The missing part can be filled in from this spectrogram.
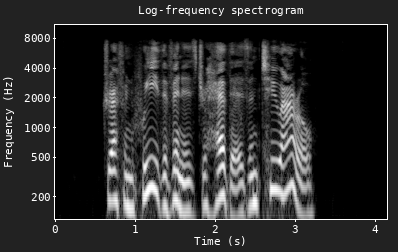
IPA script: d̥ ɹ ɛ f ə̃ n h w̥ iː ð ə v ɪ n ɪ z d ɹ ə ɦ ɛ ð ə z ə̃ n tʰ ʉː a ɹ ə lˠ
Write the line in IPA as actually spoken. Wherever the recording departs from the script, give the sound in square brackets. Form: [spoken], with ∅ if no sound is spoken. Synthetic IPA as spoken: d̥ ɹ ɛ f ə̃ n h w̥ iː ð ə v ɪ n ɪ z d ɹ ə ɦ ɛ ð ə z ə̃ n tʰ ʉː a ɹ ə lˠ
